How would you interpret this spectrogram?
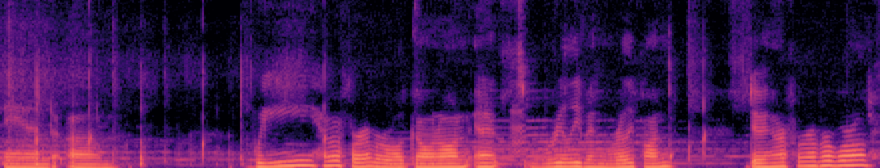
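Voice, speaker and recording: A woman's voice: on the low side, slow pace, music in the background. A middle-aged woman with a country accent, chatting and giggling to herself as she plays a game. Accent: Southern US country. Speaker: gamer. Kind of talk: casual gameplay commentary.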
